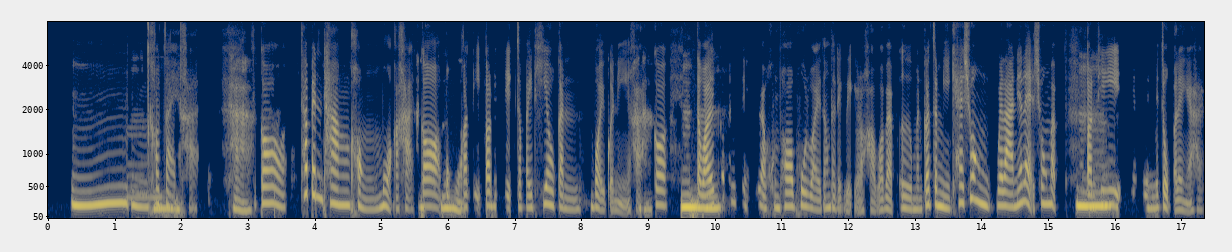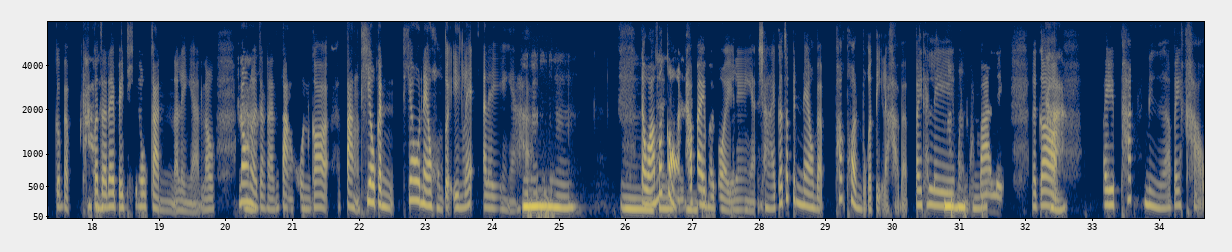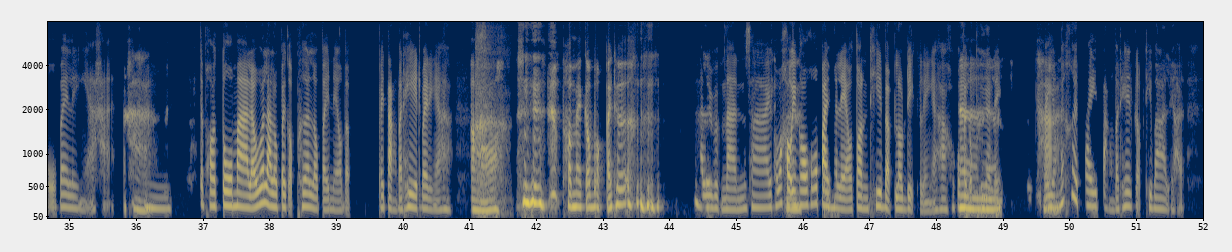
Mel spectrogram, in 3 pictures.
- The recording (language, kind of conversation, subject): Thai, unstructured, คุณชอบใช้เวลากับเพื่อนหรือกับครอบครัวมากกว่ากัน?
- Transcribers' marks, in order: distorted speech; tapping; other background noise; mechanical hum; laugh; chuckle; unintelligible speech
